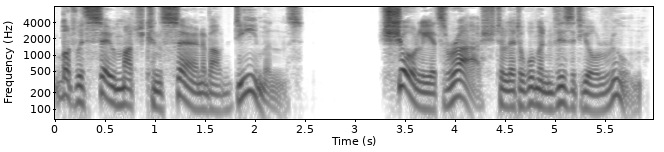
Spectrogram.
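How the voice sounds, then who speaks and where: A man voicing a smug, scheming bishop with a slow, gloating delivery. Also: fairly low pitch, big pitch swings, a little mellow, slightly rough, no echo, studio quality, heavily acted.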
